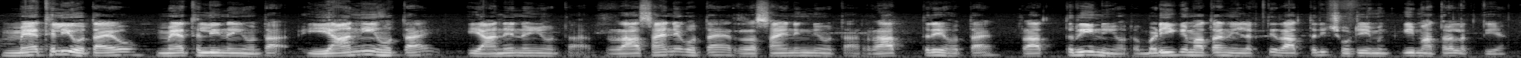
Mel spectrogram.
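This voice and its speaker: A man teaching an exam-prep lesson, briskly listing words and checking in with his students. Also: medium pitch, sharp tone, highs cut off. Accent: Rajasthani Hindi. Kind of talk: spoken lesson for exam preparation.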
